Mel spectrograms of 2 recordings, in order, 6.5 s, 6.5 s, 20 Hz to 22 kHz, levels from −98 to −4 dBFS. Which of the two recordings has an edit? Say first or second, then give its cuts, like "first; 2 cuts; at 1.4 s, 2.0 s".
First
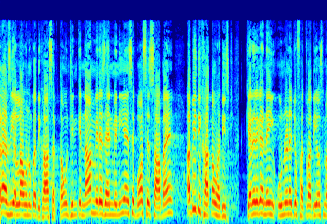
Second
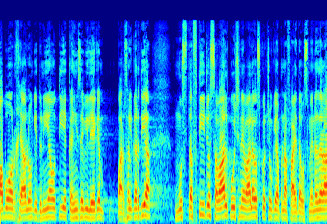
first; 1 cut; at 4.8 s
